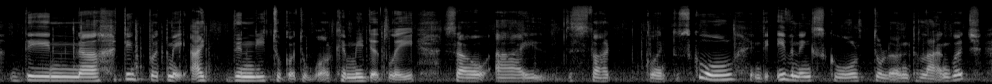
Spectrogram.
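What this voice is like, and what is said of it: Non-native English accent. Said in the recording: “I still have an accent, which I would never lose”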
